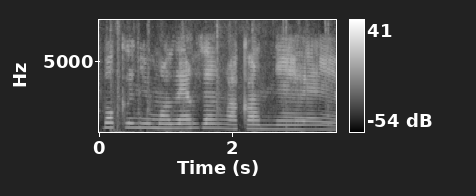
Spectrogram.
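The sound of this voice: A very slow put-on character voice, high-pitched and monotone with flat intonation, over clear background noise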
